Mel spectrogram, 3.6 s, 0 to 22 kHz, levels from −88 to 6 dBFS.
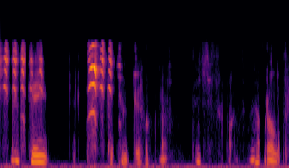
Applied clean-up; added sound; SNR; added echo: neural diffusion model UNIVERSE++.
